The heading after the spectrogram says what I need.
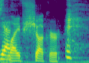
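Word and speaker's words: LifeShocker: the founder of and I really had to practice saying this life shucker uh because it kind of rhymes with another word I'm so fond of but anyhow the website is LIF shocker.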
